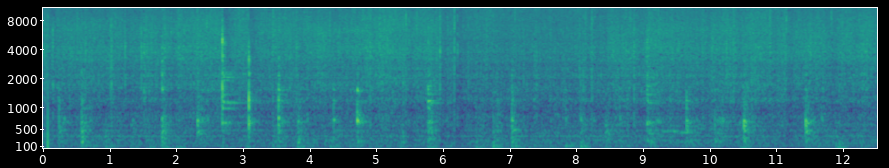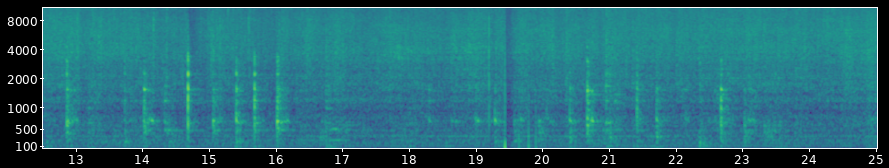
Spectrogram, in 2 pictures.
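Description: Chopped onions, garlic and ginger sizzling in hot oil in a stainless steel frying pan, with a steady hiss, while a spatula stirs them and scrapes and taps against the pan many times.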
